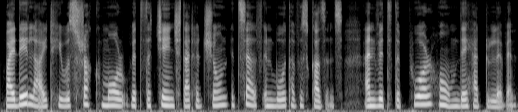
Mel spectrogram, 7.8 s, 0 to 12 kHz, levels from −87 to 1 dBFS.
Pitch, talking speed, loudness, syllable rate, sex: 210 Hz, 215 wpm, -19 LUFS, 4.4 syllables/s, female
